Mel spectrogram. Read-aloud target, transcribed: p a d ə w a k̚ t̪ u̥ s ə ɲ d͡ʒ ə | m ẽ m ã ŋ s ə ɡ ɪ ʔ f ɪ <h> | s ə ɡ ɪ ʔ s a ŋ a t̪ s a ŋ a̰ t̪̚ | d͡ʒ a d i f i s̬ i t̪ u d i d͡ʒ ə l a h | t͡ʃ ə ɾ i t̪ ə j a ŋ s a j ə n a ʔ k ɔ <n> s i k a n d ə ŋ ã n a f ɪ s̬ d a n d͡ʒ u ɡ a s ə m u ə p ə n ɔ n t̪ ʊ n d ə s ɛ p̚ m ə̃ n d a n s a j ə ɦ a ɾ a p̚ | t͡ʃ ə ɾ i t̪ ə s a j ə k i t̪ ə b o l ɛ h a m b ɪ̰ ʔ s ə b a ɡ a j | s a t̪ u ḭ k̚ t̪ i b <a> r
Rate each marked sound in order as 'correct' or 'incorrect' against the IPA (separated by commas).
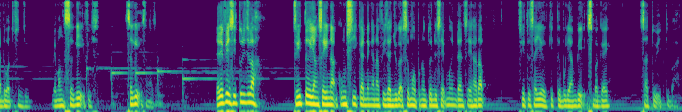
incorrect, incorrect, correct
